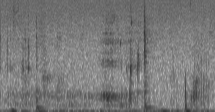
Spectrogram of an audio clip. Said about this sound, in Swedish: Nu måste jag ta lite vatten, förlåt.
